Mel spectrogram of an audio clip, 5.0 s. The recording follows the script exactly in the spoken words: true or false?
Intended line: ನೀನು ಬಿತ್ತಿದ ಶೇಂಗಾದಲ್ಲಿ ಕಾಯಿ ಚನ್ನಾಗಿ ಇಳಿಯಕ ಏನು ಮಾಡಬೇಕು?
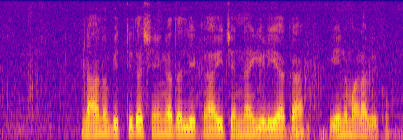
false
